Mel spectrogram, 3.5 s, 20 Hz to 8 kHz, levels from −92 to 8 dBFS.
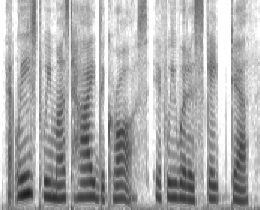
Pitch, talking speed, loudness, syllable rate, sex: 195 Hz, 205 wpm, -17 LUFS, 4.4 syllables/s, female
